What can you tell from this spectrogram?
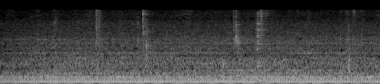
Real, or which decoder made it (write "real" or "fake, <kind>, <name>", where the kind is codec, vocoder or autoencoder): real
